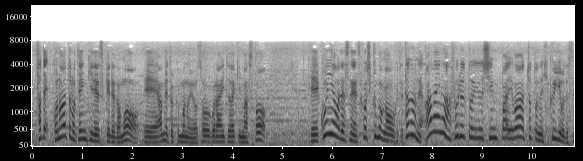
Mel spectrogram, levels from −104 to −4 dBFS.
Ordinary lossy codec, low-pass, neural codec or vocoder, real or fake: none; none; none; real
